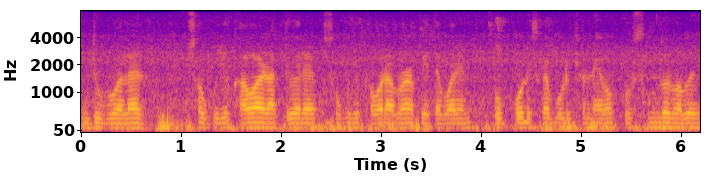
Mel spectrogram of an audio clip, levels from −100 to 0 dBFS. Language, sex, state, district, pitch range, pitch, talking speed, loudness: Bengali, male, West Bengal, Jhargram, 115-120 Hz, 115 Hz, 205 wpm, -19 LUFS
